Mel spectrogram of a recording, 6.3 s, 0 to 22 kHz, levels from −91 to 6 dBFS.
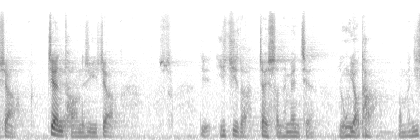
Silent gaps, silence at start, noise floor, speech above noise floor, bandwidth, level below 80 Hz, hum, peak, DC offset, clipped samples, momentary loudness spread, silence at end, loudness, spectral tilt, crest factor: none; 0 s; -68 dBFS; 25 dB; 15.5 kHz; -78 dBFS; none; -18 dBFS; under 0.1%; under 0.1%; 21 LU; 0 s; -42 LUFS; -4 dB/octave; 26 dB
